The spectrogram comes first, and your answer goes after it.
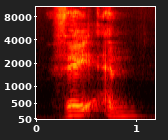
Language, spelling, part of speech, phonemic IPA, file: Dutch, VN, proper noun, /veˈɛn/, Nl-VN.ogg
- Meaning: UN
